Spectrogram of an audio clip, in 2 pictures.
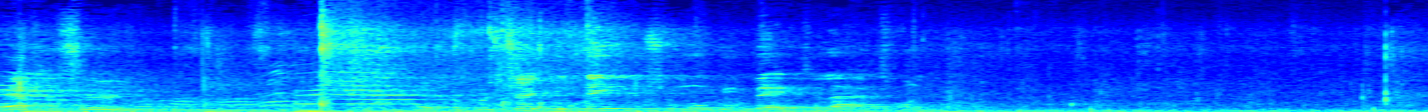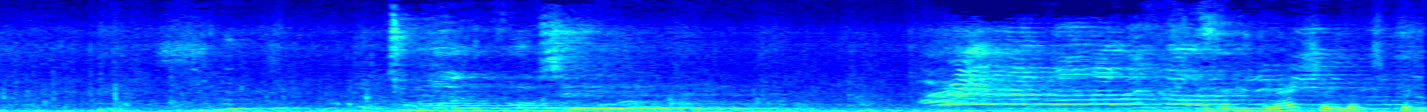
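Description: Young men and women chatter and call out in a large echoing hall.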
